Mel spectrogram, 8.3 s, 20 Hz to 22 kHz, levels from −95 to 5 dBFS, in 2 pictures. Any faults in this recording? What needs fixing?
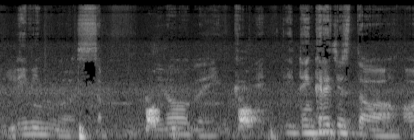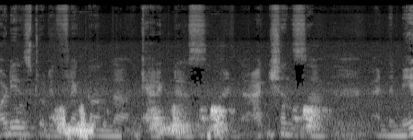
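The far end's echo canceller likely let part of its loudspeaker pickup through, so this is an echo leak. A delayed copy of the speech returns about 0.92 s late at 0.0–0.17, 0.76–1.44, 2.36–2.8, 5.5–6.14, 7.05–7.5 and 7.77–7.85 s. It is faint in the first, second and last stretches and only slightly below the direct speech in the other three, where the repeat is clearly audible. Better acoustic coupling control and a longer echo-path model in the canceller would prevent this.

Speech suppressed in double talk likely comes from the echo canceller misjudging simultaneous talk as echo and attenuating it. The speech level dips by around 5 dB in two short bursts, at 1.91–1.97 s and 3.34–3.38 s, each lasting only tens of milliseconds, so the sound briefly pulls back. A more reliable double-talk detector that holds suppression off while the near talker is active would prevent this.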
